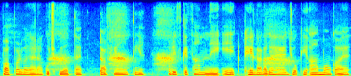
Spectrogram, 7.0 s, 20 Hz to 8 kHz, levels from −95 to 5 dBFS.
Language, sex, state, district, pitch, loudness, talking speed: Hindi, female, Delhi, New Delhi, 220 Hz, -17 LUFS, 180 wpm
